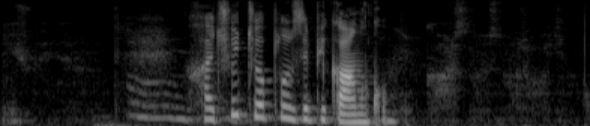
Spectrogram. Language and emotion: Russian, neutral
